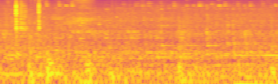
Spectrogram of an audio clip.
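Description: Steady low engine rumble, with a few faint crinkles of a plastic bag being handled in the first half-second.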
